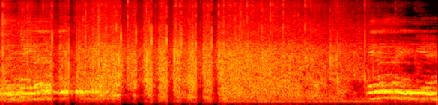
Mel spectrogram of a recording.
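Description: An audience at a yoga retreat class in Rajnandgaon claps in a dense burst of applause that runs steadily for several seconds before tapering off, with voices heard briefly at the start and again at the end.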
